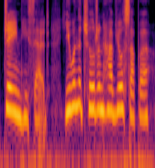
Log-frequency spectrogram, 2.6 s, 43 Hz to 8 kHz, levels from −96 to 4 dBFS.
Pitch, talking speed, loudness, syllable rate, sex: 240 Hz, 230 wpm, -18 LUFS, 5.5 syllables/s, female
